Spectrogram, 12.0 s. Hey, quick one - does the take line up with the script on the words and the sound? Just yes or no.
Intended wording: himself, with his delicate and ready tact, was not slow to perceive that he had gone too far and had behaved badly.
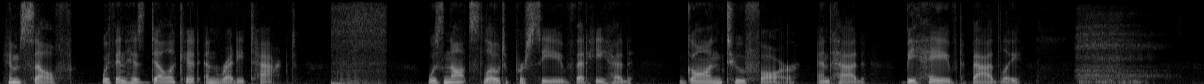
no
